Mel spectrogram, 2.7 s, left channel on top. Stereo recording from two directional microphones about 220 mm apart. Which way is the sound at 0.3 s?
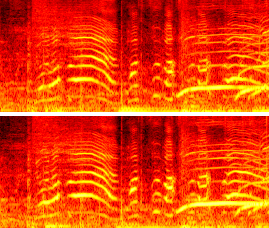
Centre (ahead or behind).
